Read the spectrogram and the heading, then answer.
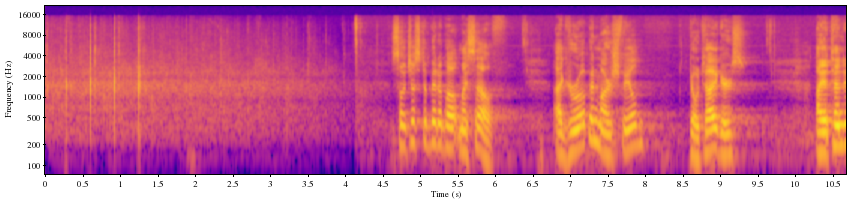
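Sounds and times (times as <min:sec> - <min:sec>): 
audience applause: 0:00.0 - 0:04.1
speech: 0:04.7 - 0:06.1, 0:06.8 - 0:09.4, 0:10.3 - 0:10.6.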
